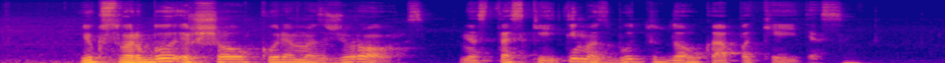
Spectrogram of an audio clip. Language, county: Lithuanian, Vilnius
